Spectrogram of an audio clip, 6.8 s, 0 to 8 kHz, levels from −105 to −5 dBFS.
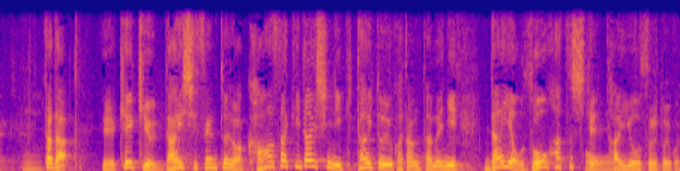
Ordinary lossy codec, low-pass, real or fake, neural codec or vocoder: none; 7.2 kHz; real; none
